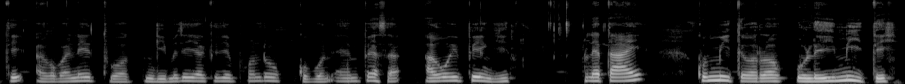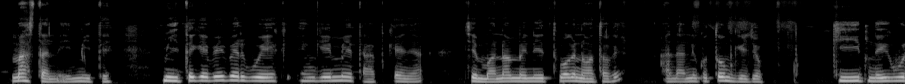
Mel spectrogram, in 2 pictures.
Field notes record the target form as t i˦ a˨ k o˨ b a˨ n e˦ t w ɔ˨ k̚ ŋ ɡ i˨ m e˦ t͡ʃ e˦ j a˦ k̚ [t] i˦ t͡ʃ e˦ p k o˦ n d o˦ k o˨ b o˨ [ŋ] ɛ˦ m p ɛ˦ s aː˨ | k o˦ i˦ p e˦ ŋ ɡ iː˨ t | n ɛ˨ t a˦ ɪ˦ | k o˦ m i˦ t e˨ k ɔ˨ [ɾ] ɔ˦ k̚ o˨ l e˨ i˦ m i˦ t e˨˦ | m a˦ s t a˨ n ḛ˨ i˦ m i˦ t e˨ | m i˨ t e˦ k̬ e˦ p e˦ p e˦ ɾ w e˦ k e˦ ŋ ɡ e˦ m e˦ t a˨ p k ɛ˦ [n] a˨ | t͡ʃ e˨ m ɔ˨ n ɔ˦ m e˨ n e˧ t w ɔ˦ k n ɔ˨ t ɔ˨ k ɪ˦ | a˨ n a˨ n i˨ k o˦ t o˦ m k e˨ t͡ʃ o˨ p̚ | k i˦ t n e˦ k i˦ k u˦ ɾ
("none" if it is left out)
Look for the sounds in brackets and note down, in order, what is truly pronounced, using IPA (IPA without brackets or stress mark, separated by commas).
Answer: t, n, ɾ, ɲ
